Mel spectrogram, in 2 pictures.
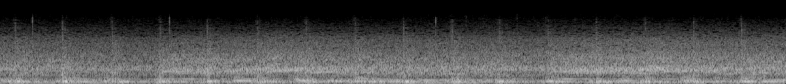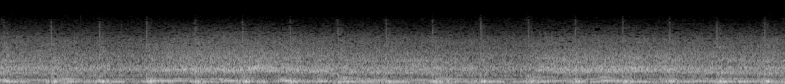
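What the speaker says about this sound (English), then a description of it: "This crowd ready to make its presence known." A steady, dense roar from a football stadium crowd at a Nebraska versus UCLA game continues unbroken and fairly loud, with no talk.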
